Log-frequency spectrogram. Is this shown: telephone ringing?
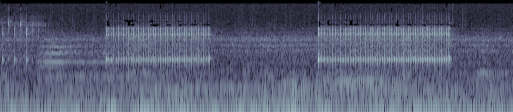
yes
